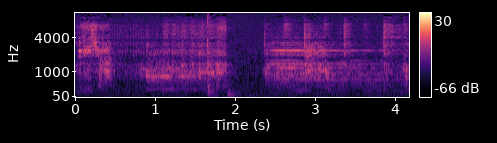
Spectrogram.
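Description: Broadcast FM audio from a DIY RDA5807-based radio kit through its small loudspeaker as it steps between stations: a voice, then music, a click, and a brief silence about two seconds in while it retunes, then music from the next station.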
